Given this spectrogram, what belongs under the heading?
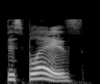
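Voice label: "displays", British English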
